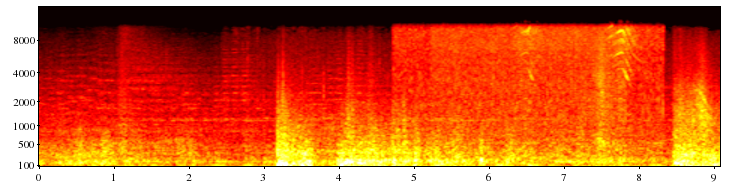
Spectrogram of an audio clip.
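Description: Thunderstorm in the Harry Potter and the Prisoner of Azkaban PC game, with steady heavy rain and loud rolling thunder cracks that swell and crash several times over the downpour.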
